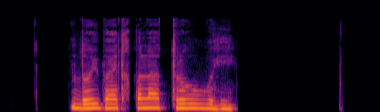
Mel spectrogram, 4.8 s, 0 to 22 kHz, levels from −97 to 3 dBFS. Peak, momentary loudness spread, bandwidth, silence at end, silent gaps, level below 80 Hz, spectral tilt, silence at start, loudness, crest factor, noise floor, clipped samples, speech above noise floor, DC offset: -14 dBFS; 6 LU; 11 kHz; 1.8 s; 1.64-1.68 s; -76 dBFS; -8.5 dB/octave; 0.9 s; -29 LUFS; 16 dB; under -90 dBFS; under 0.1%; over 63 dB; under 0.1%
